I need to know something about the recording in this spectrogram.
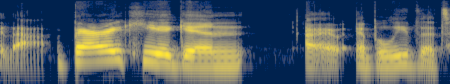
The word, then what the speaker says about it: Keoghan: Barry Keoghan, I believe that's how you say his name. Keoghan. No, Jacob Elordi and him were in an interview. I think it is Keoghan.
